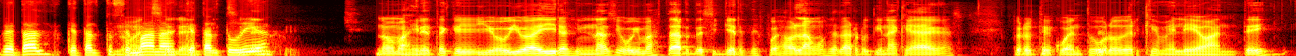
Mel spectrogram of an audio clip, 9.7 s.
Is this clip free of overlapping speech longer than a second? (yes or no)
no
